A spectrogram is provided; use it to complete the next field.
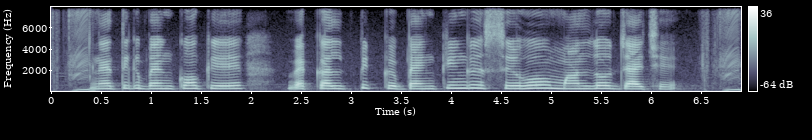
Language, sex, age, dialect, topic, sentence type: Maithili, female, 56-60, Angika, banking, statement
